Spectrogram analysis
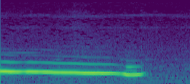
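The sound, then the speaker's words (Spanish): A person's voice imitates a wolf howl: one long, loud sustained tone that slides slowly downward for about a second and a half, then cuts off, heard alone. “Los lobos fijaron sus miradas en esa extraña luz y comenzaron a aullar.”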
